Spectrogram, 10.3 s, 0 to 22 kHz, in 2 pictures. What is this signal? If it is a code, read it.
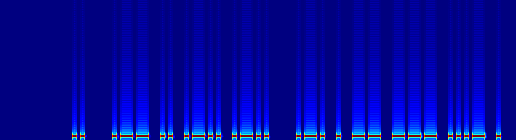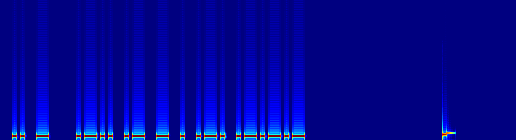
Morse code, heard as a keyed tone, about 30 wpm, 700 Hz. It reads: I WILL REMOVE IT LATER.
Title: Sentences from Top 1000 Words - Review Part 5 - 30wpm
